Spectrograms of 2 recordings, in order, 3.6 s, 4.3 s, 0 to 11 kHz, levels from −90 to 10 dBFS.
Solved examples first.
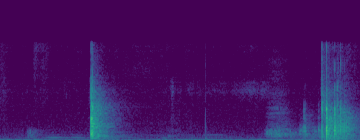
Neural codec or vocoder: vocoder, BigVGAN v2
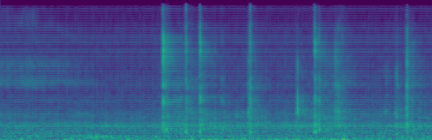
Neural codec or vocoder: vocoder, Vocos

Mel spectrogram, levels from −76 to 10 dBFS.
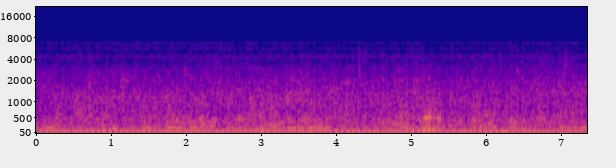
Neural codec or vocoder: none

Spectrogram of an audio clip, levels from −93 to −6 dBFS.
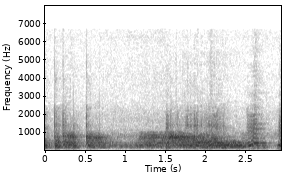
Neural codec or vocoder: none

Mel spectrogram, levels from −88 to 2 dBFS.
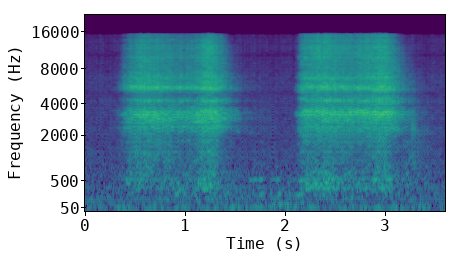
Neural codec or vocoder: vocoder, Vocos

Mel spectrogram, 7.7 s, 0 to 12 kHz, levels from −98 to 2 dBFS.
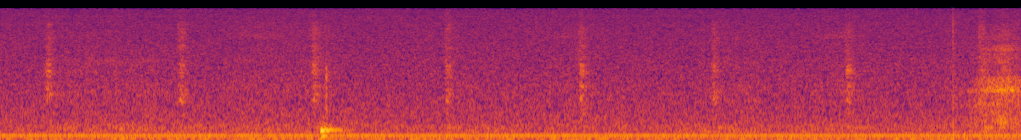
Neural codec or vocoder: none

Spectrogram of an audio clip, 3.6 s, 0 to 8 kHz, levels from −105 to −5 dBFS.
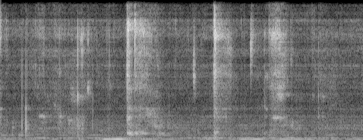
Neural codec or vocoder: codec, SNAC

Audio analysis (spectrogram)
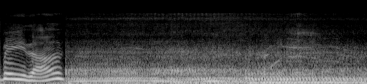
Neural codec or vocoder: none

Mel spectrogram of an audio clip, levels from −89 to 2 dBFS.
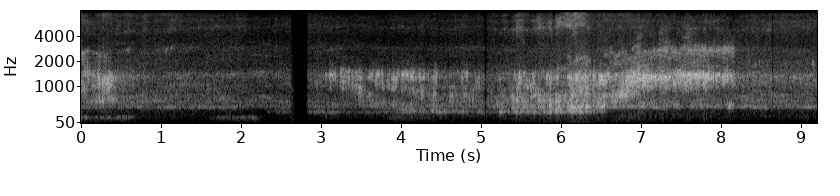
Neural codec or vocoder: none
